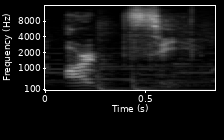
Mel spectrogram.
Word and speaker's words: Artsy: The set is said in a German way. And if you don't know how Germans say the zed, they say a ts sound.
